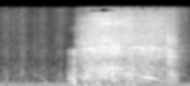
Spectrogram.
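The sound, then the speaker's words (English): A person blows their nose once, a loud, hissing burst of air lasting under a second, with no talking around it. “I really blowing my nose.”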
